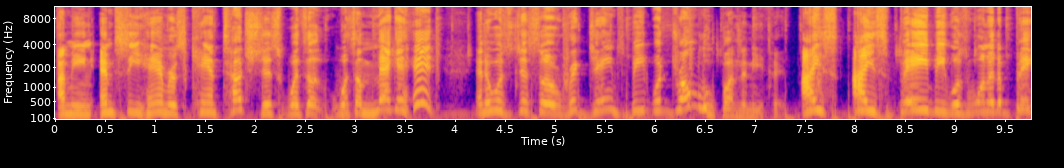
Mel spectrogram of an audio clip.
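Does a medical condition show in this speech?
No.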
